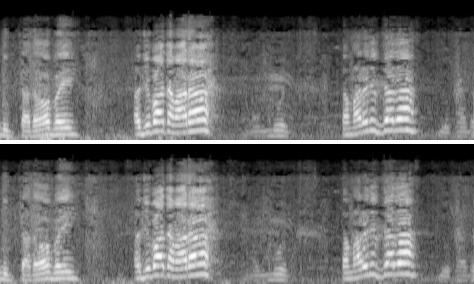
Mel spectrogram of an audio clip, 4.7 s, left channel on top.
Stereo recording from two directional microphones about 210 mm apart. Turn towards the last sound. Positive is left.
turn(degrees=15)  # may be behind; listen again after turning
